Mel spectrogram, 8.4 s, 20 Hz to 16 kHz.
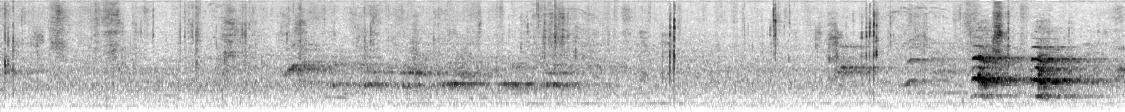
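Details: White schnauzer puppies, four of them, born 3 and 23 September, give soft wavering whines that end in a burst of loud, shrill yips and squeals, with clicks and rustling.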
